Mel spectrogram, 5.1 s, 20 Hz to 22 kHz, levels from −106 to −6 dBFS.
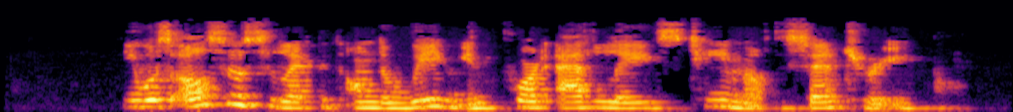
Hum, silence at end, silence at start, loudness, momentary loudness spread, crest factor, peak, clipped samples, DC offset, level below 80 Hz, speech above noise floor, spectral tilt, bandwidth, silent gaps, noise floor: none; 0.35 s; 0.65 s; -18 LUFS; 7 LU; 18 dB; -2 dBFS; under 0.1%; under 0.1%; -64 dBFS; 65 dB; -4 dB/octave; 10 kHz; none; -83 dBFS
